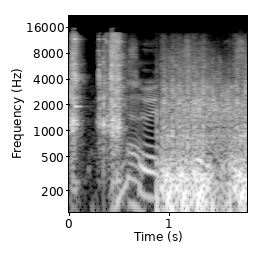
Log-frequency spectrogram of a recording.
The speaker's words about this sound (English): I think let's do gunshots.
